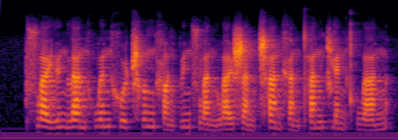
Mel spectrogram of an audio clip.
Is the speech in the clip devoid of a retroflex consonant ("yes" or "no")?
no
